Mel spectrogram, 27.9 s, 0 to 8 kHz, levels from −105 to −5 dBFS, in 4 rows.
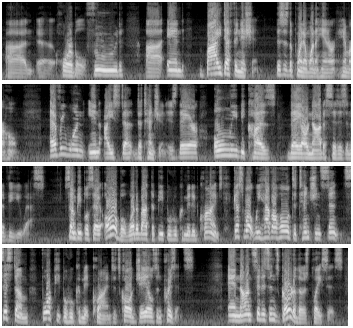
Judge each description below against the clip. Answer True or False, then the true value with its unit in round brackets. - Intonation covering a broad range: True (6.2 semitones)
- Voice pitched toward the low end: True (130 Hz)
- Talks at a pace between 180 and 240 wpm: False (155 wpm)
